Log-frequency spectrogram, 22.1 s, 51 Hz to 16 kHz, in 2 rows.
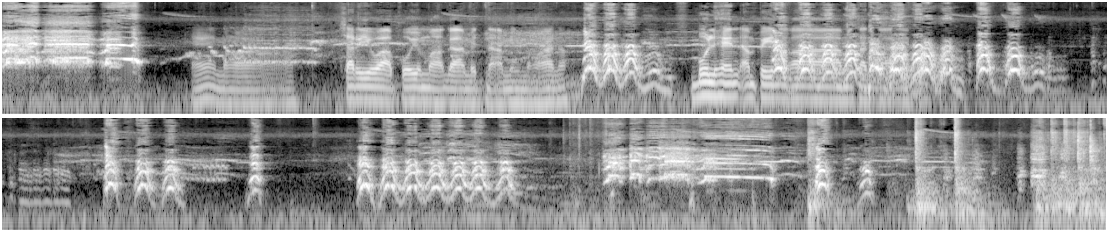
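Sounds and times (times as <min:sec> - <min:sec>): roosters crowing: 0:00.0 - 0:22.0
chickens clucking: 0:01.1 - 0:22.0.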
